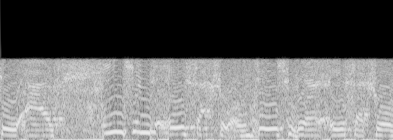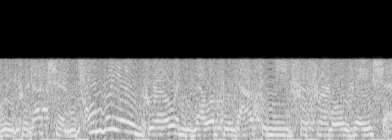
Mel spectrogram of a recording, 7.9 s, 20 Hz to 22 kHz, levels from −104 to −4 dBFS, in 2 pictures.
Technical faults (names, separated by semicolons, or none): companded audio read as linear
